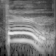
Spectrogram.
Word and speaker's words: through: Through. Through. You see my tongue? You see my You see my teeth? through.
